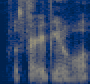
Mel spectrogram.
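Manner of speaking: soft, choked-up whisper, fighting back tears.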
